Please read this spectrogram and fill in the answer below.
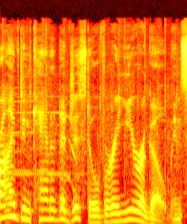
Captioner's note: cheers and Applause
